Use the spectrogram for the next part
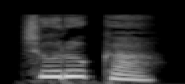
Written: ಚುರುಕ

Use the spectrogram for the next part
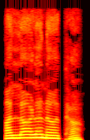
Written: ಅಲಾಳನಾಥ

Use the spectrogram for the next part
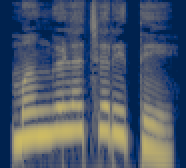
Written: ಮಂಗಳಚರಿತ

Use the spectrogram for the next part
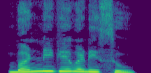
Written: ಬಣ್ಣಿಗೆವಡಿಸು

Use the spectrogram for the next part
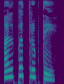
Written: ಅಲ್ಪತೃಪ್ತ

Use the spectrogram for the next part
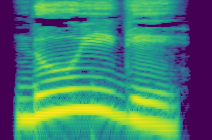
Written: ಡೋಯಿಗೆ

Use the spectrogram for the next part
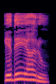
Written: ಎದೆಯುರಿ

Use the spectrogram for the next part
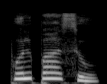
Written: ಪುಲ್ಪಾಸು

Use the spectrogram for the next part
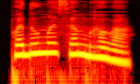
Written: ಪದುಮಸಂಭವ

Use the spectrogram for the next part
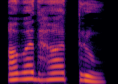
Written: ಅವಧಾತೃ

